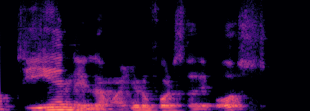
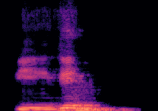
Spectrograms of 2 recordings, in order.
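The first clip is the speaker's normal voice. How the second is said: "Begin" with the weight on GIN; stress on last syllable; 3 dB louder than usual. Shown as a demonstration. Teacher giving an example of final stress, "Begin" stressed on GIN. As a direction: push the second syllable of "Begin". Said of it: "la mayor fuerza de voz en la última".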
